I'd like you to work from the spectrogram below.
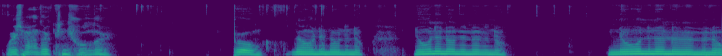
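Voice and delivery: fretting over something mislaid; mild panic. Real, not acted. Hunting for the other controller, mildly panicked. Searching for his lost controller.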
